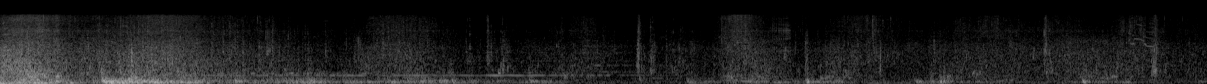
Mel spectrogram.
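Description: Waterfall rushing in the video game God of War Ragnarok, a steady broadband wash of water, fairly faint and continuous, with occasional soft clatters and no talk.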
